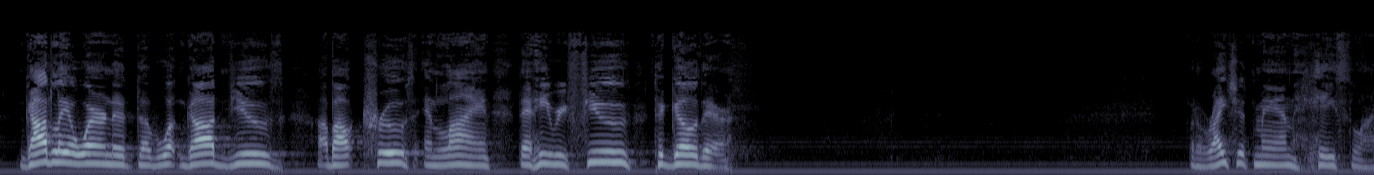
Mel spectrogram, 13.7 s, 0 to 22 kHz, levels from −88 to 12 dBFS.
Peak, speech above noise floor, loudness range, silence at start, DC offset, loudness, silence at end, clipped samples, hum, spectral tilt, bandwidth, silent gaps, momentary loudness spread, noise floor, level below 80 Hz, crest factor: -10 dBFS; 31 dB; 13 LU; 0.2 s; under 0.1%; -31 LUFS; 0 s; under 0.1%; none; -7 dB/octave; 11.5 kHz; none; 15 LU; -62 dBFS; -60 dBFS; 22 dB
